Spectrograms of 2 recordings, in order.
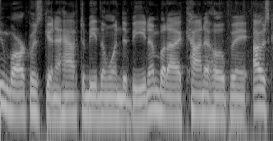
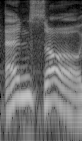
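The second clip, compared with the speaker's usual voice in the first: dramatic narrator opener, higher and louder; deep announcer voice; 8 semitones higher, 3 dB louder than usual. Shown as a demonstration. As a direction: boom it out like a fight narrator. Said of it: "the, like, deep announcer type voice to do it".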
